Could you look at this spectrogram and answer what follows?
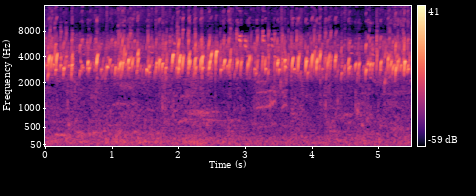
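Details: European goldfinches in a group giving dense twittering chatter and mating calls, meant to stimulate silent males into singing; rapid high tinkling notes and buzzy trills run continuously without pause.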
